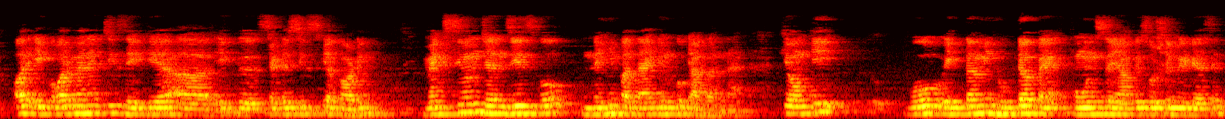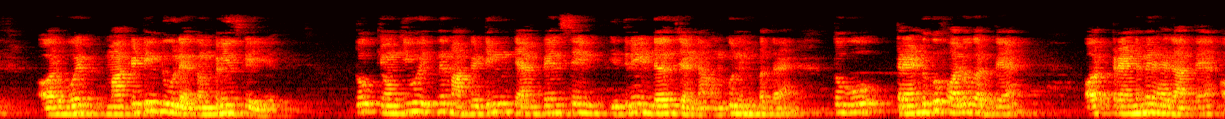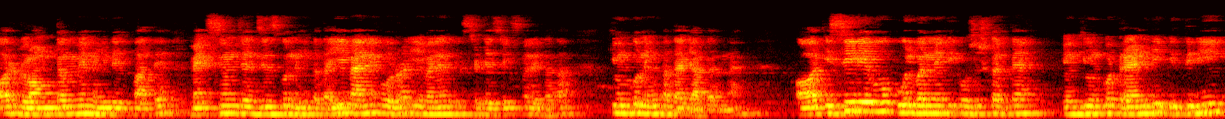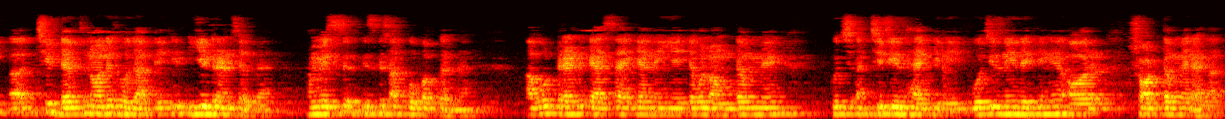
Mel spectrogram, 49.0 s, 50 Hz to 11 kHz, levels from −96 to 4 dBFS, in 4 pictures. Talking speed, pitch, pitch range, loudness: 200 wpm, 150 Hz, 140-160 Hz, -25 LUFS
